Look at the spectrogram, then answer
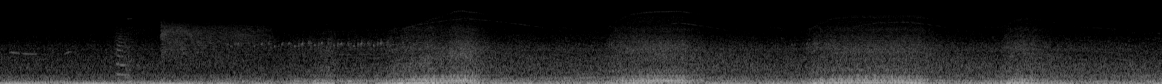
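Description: A Peterbilt 389 in American Truck Simulator brakes while heavy hauling at 82,000 pounds, with loud hissing air-brake bursts that recur every couple of seconds over a rumbling engine drone.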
